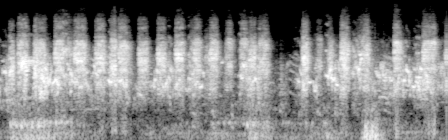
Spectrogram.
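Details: Pet budgies feeding on seeds give dense, rapid chirps and buzzy warbles in quick pulses, several birds overlapping, with a short pause around three seconds and a low knock just after.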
